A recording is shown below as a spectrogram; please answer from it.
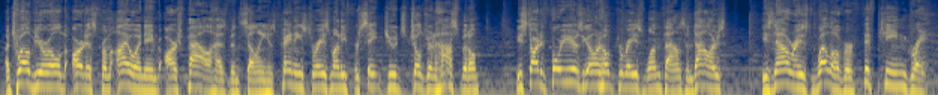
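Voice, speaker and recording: A man's voice: sits high, moderate pace, faint music behind. A man reading a short upbeat news item on the radio. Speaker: news reader. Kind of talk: scripted news brief.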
